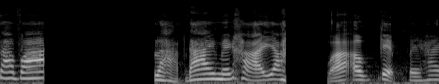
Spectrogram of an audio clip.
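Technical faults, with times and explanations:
0.44 to 1.55 s and 2.85 to 3.28 s, digital wireless dropout: the speech stops cleanly into near silence, first for about 1.12 s, then for about 0.43 s, and resumes just as cleanly. The receiver lost too much of the digital stream to decode and muted itself with a very fast fade. Unlike an analogue radio dropout, no hiss, static or noise burst surrounds either gap. Only a smooth hole is left.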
